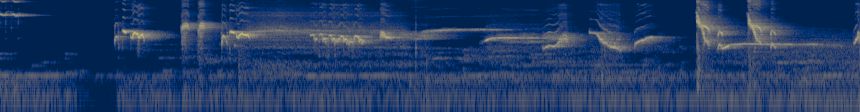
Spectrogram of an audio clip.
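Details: Orange-headed thrush kept as a songbird sings 'ngecip ngecis teler': varied whistled notes, some drawn out and rising, others slurred downward, delivered in uneven phrases over a quiet background.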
